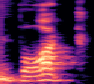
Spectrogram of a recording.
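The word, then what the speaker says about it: bought: And here we pronounce it as bot, which rhymes with not.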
